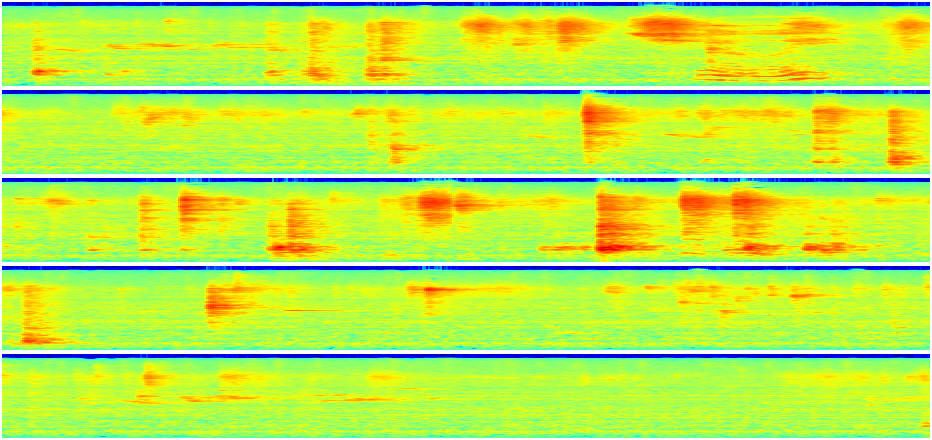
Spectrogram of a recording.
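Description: Irregular knocks and clinks of kitchenware: garlic cloves tipped from a bowl into a blender jar, then a wooden spoon tapping and pushing against the jar. The clatter is busiest in the middle and thins out near the end.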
